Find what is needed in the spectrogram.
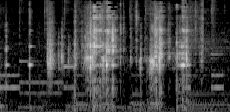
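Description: A metal spoon stirring coffee in a drinking glass, clinking against the glass in a quick run of strikes that bunches up through the second half, over background music.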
